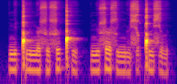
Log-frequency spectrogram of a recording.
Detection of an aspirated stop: present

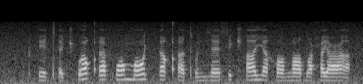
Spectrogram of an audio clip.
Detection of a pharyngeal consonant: present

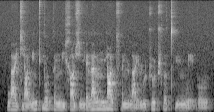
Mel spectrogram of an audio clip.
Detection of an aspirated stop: present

